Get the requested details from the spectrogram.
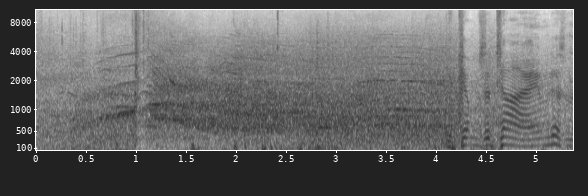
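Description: A crowd cheers and applauds loudly in a large hall.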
